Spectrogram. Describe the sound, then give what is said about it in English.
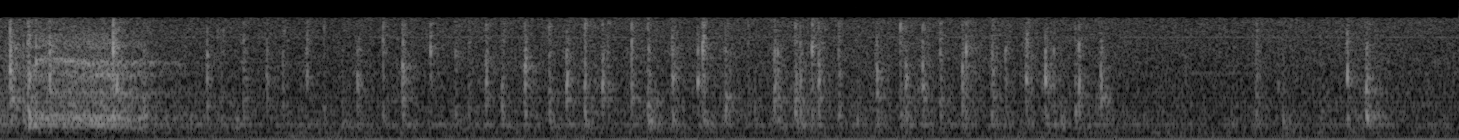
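Typing on a computer keyboard: many crisp, light key clicks in an irregular rhythm, with a few louder taps. No voices are heard. “All right, because I can't talk and type at the same time.”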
